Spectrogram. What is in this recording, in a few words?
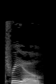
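"trillo", English word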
